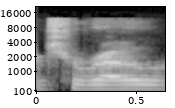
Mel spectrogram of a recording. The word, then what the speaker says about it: tarot: So for those who don't know anything or very much about tarot or tarot, as they say, what is the major and minor arcana, if you might don't mind?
